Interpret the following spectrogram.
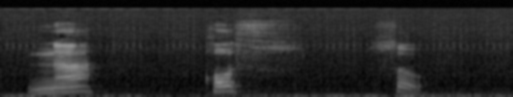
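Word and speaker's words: نقصّ: So we have noon, fatha gives me the sound of na. Qaf, dhamma is qu, but joined to the sod, qus, and sod dhamma, su. Na, qus, su. Nahnu naqussu alayka ahsan al-qasas.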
